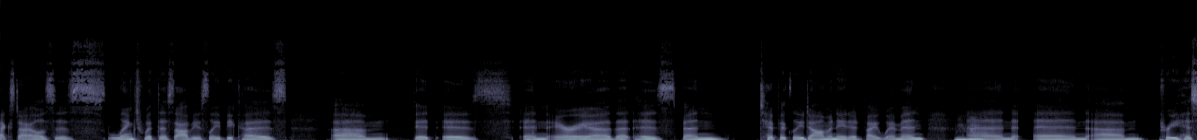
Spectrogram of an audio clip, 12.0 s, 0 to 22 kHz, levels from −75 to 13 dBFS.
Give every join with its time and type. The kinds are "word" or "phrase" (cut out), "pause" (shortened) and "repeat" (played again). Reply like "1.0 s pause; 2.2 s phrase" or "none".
none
